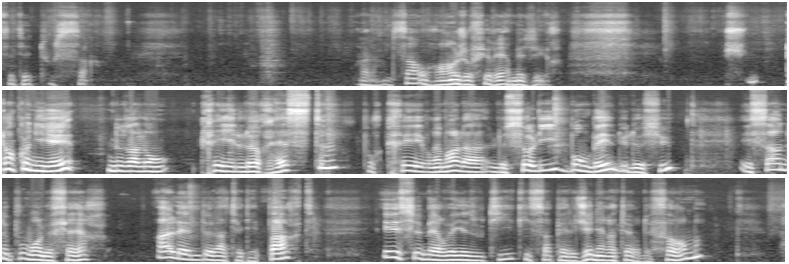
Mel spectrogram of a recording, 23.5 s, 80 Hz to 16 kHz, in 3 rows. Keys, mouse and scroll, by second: 5.7 click, 13.9-19.0 drag, 21.6 click, 22.6 click.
